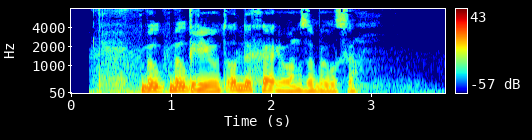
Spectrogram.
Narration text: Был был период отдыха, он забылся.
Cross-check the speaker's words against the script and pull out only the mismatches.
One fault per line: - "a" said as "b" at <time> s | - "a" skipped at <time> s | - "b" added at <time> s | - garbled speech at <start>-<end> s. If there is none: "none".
none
